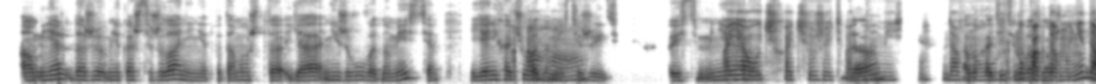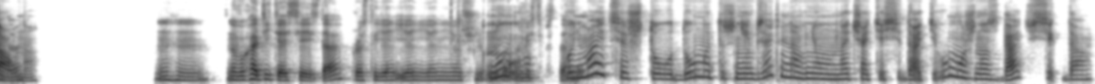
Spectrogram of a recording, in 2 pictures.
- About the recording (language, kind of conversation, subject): Russian, unstructured, Как ты видишь свою жизнь через десять лет?
- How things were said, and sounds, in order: tapping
